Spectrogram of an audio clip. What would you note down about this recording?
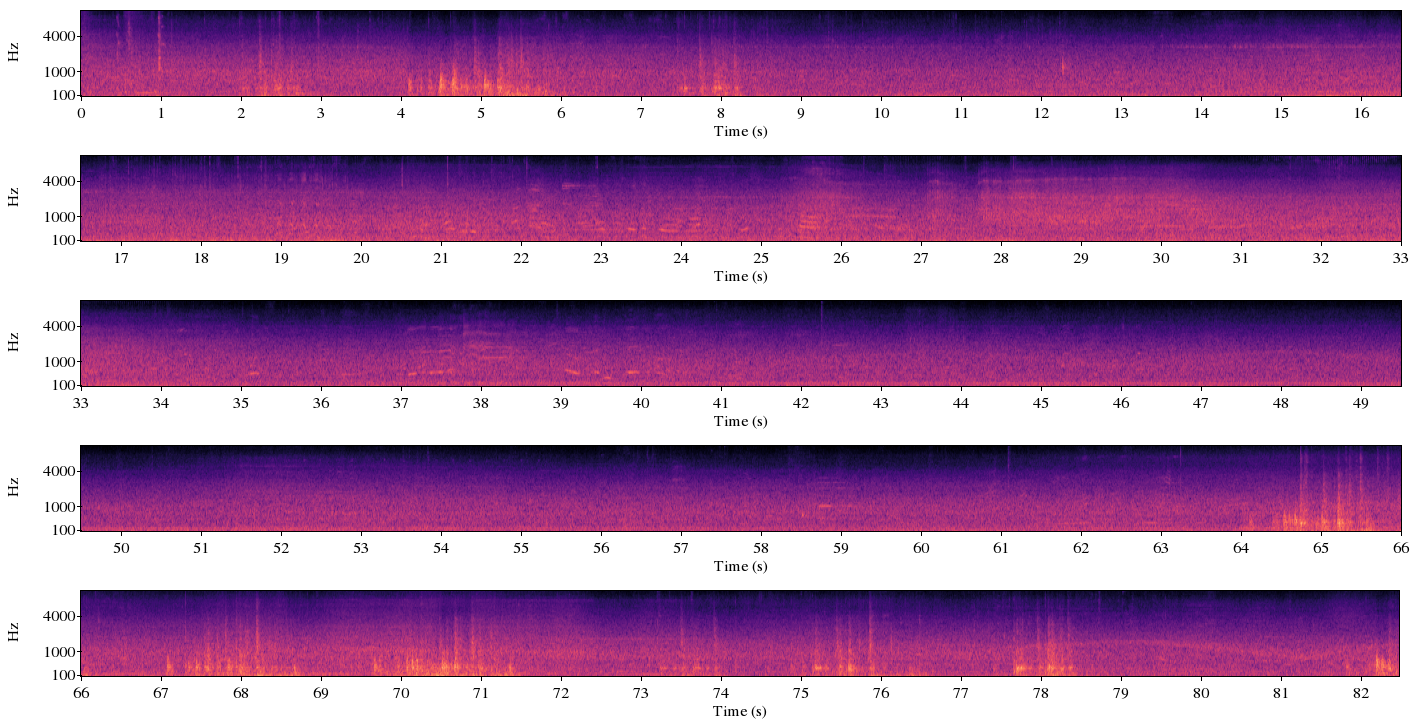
Traffic rolling over large construction steel plates next to the New York Public Library.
